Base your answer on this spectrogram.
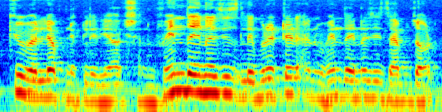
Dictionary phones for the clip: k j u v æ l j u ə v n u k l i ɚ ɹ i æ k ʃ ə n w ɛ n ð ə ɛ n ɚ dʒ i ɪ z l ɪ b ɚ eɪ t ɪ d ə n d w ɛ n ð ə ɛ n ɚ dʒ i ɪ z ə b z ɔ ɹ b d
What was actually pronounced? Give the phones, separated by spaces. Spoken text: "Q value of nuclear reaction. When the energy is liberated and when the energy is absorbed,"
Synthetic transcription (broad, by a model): k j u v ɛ l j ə p n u k l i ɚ ɹ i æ k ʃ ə n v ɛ n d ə ɛ n ɚ dʒ i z l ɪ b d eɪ t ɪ d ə n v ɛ n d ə ɛ n ɚ dʒ i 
